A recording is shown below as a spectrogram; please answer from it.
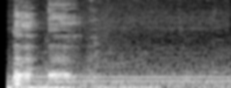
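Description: Two short throaty sounds from a person in the first second, then a faint steady hum.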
